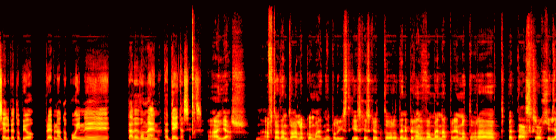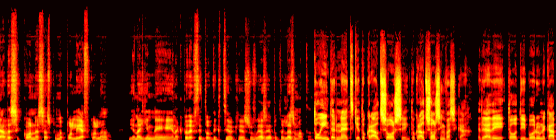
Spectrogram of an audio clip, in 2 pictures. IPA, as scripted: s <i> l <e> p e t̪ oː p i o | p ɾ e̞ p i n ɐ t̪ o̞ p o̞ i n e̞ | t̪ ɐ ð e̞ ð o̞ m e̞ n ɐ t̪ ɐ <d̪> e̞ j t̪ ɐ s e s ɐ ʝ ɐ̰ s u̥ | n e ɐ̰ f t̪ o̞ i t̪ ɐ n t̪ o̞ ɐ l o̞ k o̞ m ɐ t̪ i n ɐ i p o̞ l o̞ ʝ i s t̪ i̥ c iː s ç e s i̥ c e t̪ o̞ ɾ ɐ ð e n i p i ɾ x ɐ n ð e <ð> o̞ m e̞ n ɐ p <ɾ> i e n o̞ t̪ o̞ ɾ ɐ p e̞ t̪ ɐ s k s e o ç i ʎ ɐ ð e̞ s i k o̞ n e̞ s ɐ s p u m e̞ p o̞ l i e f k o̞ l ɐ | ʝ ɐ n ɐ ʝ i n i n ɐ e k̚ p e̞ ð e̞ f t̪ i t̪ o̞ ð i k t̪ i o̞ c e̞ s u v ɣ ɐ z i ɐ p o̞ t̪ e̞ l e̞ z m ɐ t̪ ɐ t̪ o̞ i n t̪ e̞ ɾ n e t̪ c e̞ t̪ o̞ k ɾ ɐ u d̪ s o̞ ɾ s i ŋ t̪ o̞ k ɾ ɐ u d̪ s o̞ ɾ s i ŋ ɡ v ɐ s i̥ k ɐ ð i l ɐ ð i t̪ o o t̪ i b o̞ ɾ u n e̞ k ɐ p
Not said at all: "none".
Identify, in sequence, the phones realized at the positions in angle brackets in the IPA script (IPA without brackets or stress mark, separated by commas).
e, i, d̪, ð, ɾ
